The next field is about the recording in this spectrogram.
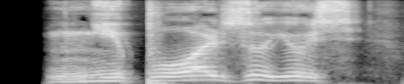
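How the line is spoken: Curt grumble. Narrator (Russian): буркнул тот, желая прекратить ненужные разговоры

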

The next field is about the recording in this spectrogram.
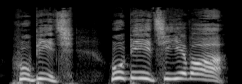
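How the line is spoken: Panicked shouting. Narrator (Russian): кричал богоподобный, в чьем голосе я чувствую панику

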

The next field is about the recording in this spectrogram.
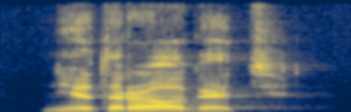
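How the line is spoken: Stern commander's warning. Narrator (Russian): грозно предупредил командир

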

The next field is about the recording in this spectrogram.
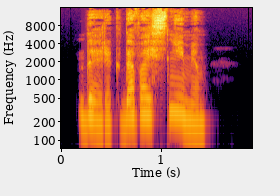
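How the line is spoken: Overwhelmed babbling. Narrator (Russian): пролепетала, не в силах бороться с собой, с овладевшими чувствами

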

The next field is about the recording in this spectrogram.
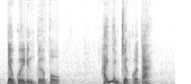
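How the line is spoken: Shouted. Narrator (Vietnamese): Thạch Chấn lại quát

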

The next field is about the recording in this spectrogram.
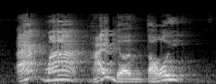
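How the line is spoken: Loud shout. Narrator (Vietnamese): Trường Mộng Giả Tiên dục quát lớn

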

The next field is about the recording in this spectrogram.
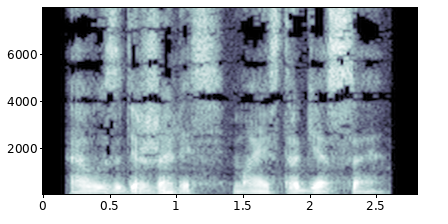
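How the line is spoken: Mocking remark. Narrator (Russian): насмешливо заметил голос

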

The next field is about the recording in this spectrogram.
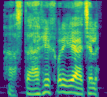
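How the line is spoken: Quiet. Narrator (Russian): сказал Ишибок тихо

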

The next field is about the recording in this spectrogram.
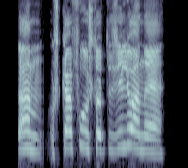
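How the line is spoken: Frightened woman screaming. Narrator (Russian): Испуганно вопила она

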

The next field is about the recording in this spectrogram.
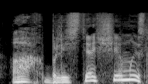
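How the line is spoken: Exclamation. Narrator (Russian): воскликнул Джон

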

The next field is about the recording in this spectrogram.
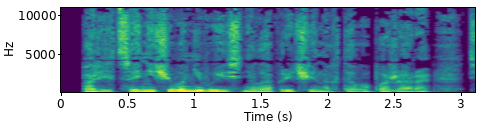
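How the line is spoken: Quiet question, girl. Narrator (Russian): тихо спросила девушка

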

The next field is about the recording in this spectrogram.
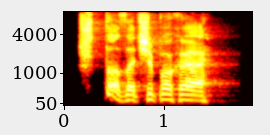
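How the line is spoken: Old woman's muffled laugh. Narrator (Russian): Старуха глухо расхохоталась

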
